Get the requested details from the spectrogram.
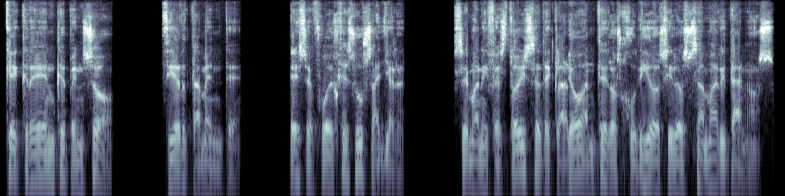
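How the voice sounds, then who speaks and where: Deep-voiced man reading a sermon. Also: no echo, clean studio sound. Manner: measured, steady reading that cites chapter and verse. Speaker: sermon reader. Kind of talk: read-aloud sermon with scripture quotations.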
